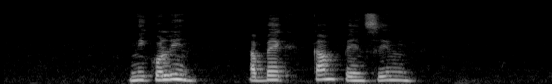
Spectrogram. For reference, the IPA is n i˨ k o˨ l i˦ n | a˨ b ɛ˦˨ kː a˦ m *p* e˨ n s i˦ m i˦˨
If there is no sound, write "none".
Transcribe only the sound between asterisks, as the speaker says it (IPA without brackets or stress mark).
p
